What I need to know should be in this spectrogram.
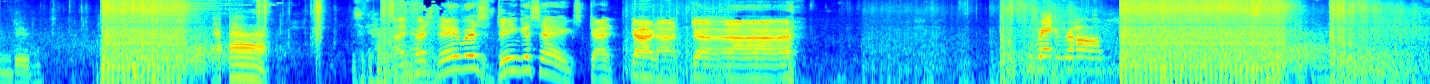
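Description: Gunfire bursts out in rapid volleys.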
